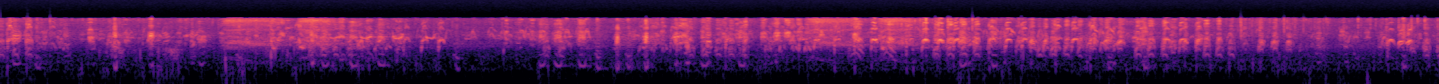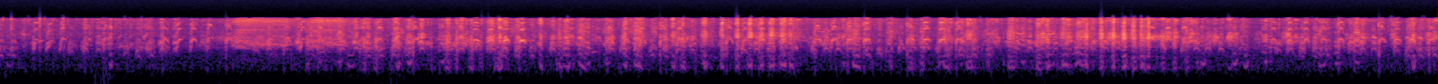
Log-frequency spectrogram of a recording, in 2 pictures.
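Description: Flock of mallard ducks calling as they feed: a dense, continuous chatter of many short quacks.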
